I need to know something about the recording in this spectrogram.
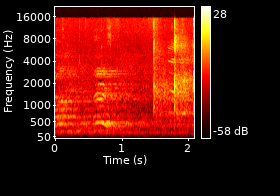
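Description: A brief call from a voice, then scattered sharp hand claps beginning about one and a half seconds in, as spectators clap at a wrestling match.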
